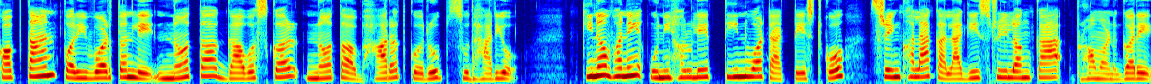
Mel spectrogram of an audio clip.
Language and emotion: Nepali, neutral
